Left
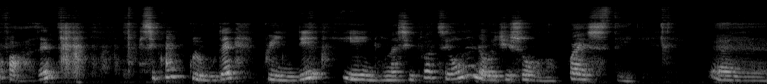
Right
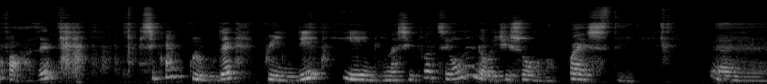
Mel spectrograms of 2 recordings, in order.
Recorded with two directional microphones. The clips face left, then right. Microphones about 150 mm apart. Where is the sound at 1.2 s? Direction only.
15° left (ahead or behind).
